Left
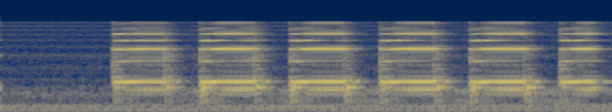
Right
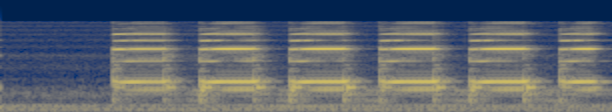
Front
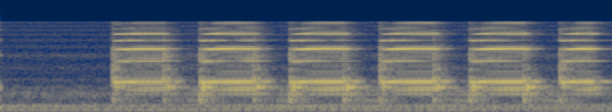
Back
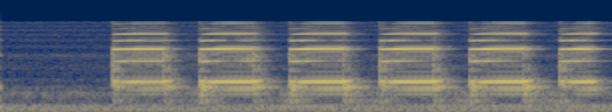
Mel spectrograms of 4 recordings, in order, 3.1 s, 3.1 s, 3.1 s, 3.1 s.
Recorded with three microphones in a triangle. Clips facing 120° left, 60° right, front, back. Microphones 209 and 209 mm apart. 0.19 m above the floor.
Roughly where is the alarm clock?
Ahead right.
